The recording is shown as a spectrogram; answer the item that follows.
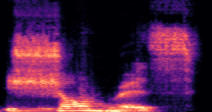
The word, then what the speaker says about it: genre: theme of the lesson we're thinking about film genres note that pronunciation genre now a genre means the type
